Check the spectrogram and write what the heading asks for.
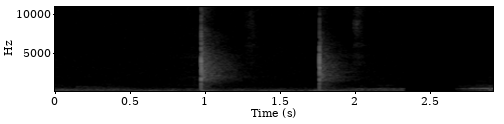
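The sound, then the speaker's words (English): Two sharp, crisp two-finger claps, a little under a second apart, made to imitate the bones in Appa's legs popping and crackling as he stands up, over a steady low background hum that briefly cuts out near the end. “When Appa stands up, the bones in his legs pop and crackle like cloth flapping in the wind. I clap with two fingers to make this sound.”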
